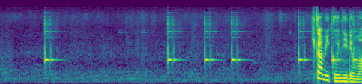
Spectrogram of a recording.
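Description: A game menu beeps as the cursor moves between choices.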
